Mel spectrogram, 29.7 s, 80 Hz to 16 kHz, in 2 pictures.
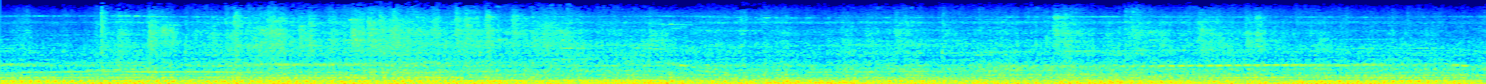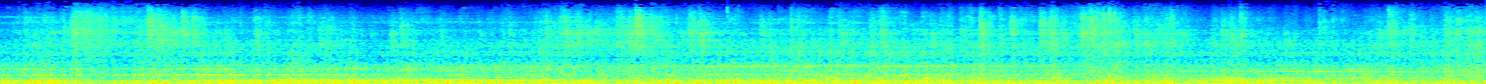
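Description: Cabin of a 2019 Nova Bus LFS CNG city bus under way: its Cummins L9N natural-gas engine and Voith D864.6 automatic transmission run steadily, their note rising and falling in pitch with the bus's speed. Frequent rattles and knocks from the body and fittings come through over the road, more of them in the second half.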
